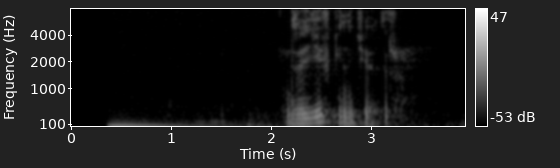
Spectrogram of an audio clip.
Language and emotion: Russian, neutral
